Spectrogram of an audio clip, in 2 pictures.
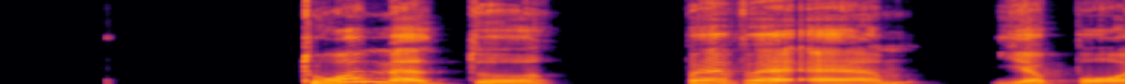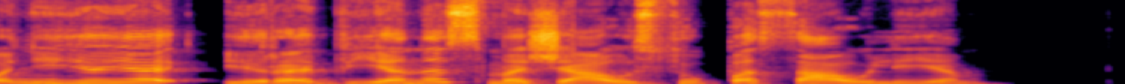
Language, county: Lithuanian, Alytus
